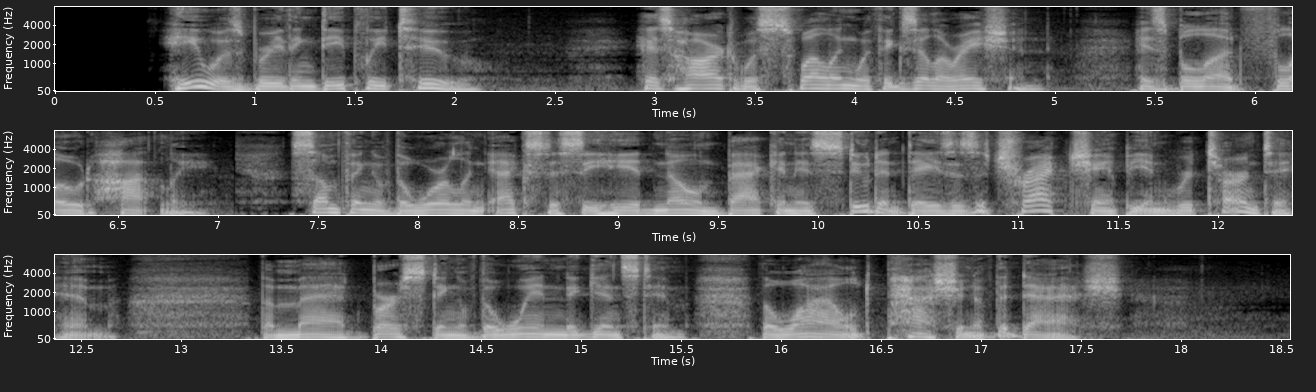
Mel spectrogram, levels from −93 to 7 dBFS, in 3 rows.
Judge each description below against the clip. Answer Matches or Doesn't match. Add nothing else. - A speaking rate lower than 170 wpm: Matches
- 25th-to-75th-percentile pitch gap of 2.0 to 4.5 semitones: Matches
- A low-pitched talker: Matches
